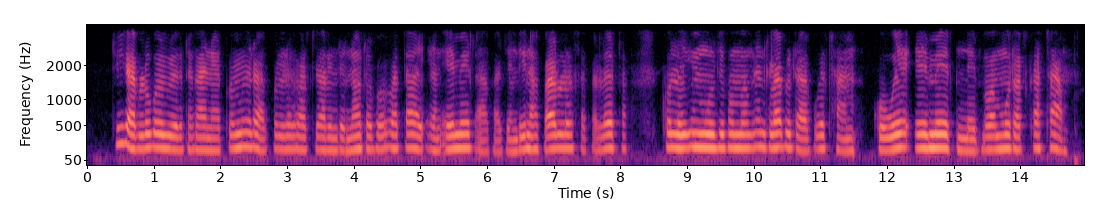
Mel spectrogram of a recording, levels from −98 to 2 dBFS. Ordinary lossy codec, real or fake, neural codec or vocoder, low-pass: none; real; none; 3.6 kHz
